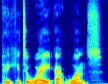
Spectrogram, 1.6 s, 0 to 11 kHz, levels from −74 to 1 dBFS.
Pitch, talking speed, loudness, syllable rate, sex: 125 Hz, 185 wpm, -17 LUFS, 3.9 syllables/s, male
